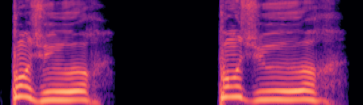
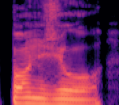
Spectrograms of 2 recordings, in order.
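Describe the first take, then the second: First: High-pitched French bonjour; native French accent. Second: Bonjour in a British accent; English-accented French. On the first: Teacher adopting Clément's character, native French accent. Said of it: "Can you hear the difference?". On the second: Teacher contrasting with the French take, English-accented French. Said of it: "So the bonjour is English". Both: Shown as a demonstration.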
